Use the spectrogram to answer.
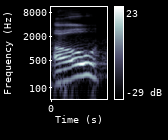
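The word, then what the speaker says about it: Orhorhoro: And just for those trying to pronounce it at home, it is phonetically O-Ro-Ro-Ro, R-O-H.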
